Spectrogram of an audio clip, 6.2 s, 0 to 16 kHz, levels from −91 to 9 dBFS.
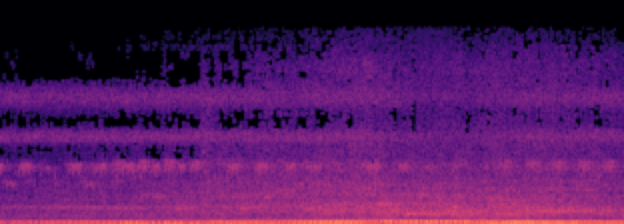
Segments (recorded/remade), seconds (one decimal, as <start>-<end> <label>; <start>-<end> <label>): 0.0-6.2 recorded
